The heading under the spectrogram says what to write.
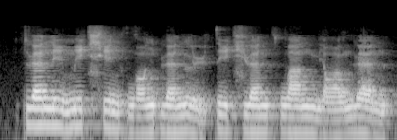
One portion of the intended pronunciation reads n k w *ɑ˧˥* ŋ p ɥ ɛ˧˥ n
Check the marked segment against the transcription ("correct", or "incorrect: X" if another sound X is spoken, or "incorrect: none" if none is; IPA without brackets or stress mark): correct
